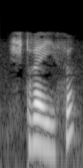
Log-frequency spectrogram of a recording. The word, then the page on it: streife: Bas-Rhin; Herrlisheim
